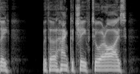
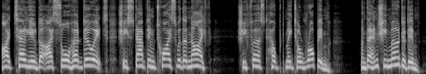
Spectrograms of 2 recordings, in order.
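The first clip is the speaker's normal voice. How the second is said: desperate pleading; 8 semitones higher than usual. A narrator's reading. Accused man pleads innocence.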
